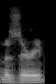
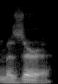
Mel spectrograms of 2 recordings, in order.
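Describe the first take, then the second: First: It is said the northern way. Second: It is said the rural Missouri way.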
